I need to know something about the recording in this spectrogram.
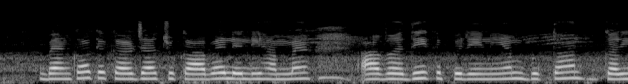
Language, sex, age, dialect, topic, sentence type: Maithili, female, 18-24, Angika, banking, statement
